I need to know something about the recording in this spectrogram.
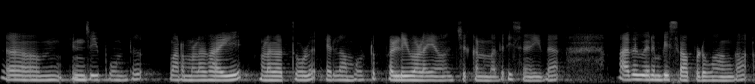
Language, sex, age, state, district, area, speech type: Tamil, female, 45-60, Tamil Nadu, Erode, rural, spontaneous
